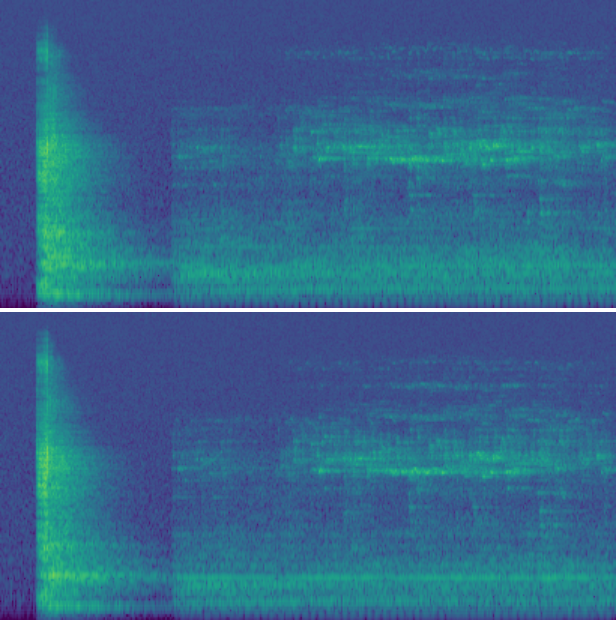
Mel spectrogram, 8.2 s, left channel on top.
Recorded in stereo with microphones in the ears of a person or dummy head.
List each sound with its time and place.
0.5 s tape being pulled: 5° right (ahead or behind), 6.5 m
2.3 s a squeak: 15° left (ahead or behind), 6 m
